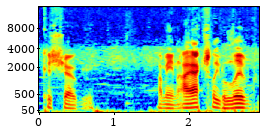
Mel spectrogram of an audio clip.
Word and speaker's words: Khashoggi: how Americans pretend like they know how to pronounce somebody's names sure an Arab might call them Jogi or whatever but in English it's Khashoggi I mean I actually lived with these people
